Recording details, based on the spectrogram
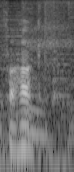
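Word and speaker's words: Phahok: His name is Fahok, but spelled with a PH, so it sounds like Fahok.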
